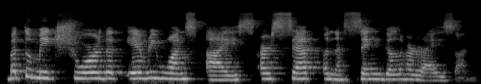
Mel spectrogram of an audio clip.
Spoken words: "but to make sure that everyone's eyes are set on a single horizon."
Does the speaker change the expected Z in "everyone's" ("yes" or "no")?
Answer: yes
